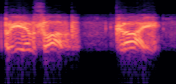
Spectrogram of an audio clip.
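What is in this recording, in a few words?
Serbian chat; War Thunder; speech srb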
